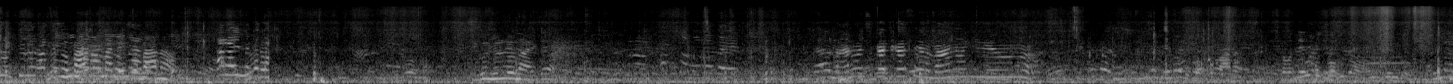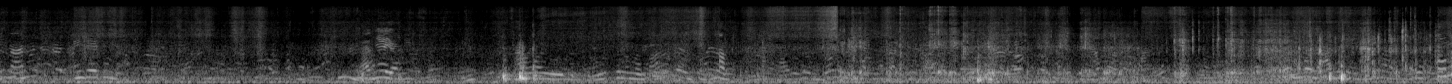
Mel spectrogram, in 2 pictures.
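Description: A woman talks nearby with animation.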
